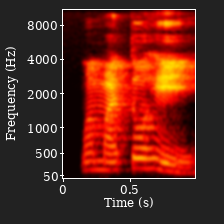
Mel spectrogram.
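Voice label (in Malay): "mematuhi", Malay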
